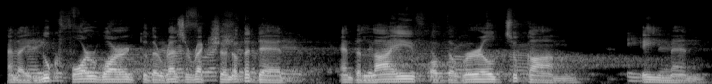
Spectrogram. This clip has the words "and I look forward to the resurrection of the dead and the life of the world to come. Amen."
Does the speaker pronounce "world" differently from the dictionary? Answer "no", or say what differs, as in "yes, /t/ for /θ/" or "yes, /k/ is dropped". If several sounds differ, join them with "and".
no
